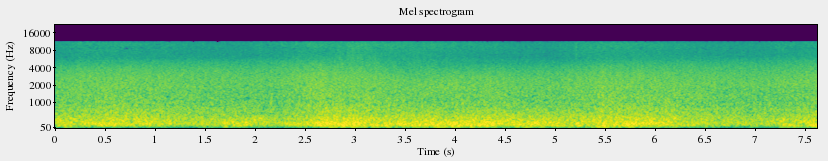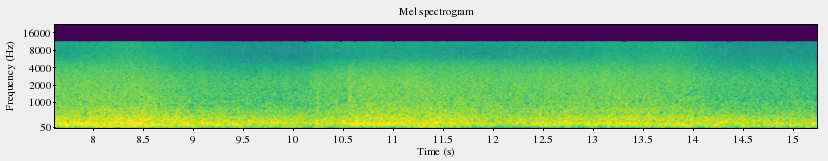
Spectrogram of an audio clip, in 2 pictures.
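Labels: Waves crash at the beach with volume that periodically decreases and increases. 0:00.0 - 0:15.2

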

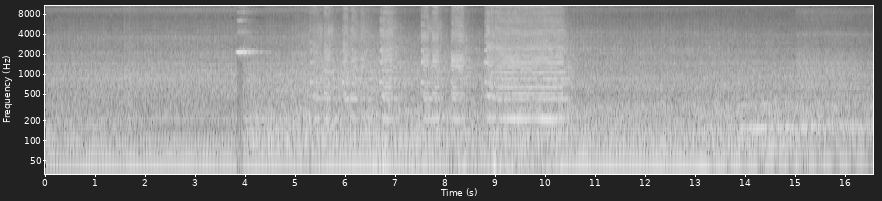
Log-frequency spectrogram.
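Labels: An engine of a truck is running steadily outdoors. 0:00.0 - 0:16.6
A truck's brakes squeak metallically. 0:03.8 - 0:04.4
A truck honks repeatedly in a rhythmic pattern. 0:05.3 - 0:10.5

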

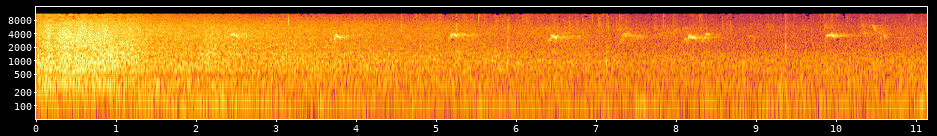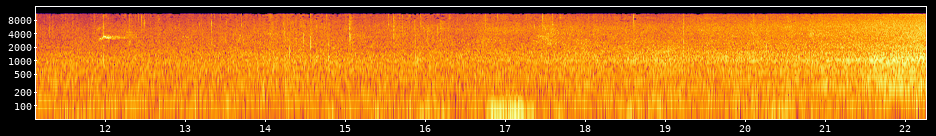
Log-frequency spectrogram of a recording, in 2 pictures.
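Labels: A car passes by quickly, producing a hissing sound. 0:00.0 - 0:02.3
Occasional raindrops fall outdoors. 0:00.0 - 0:22.3
Street traffic hums faintly in the background. 0:00.0 - 0:22.3
Birds chirp high-pitched peacefully in the distance. 0:02.2 - 0:20.3
A car is approaching steadily on the street. 0:19.3 - 0:22.3

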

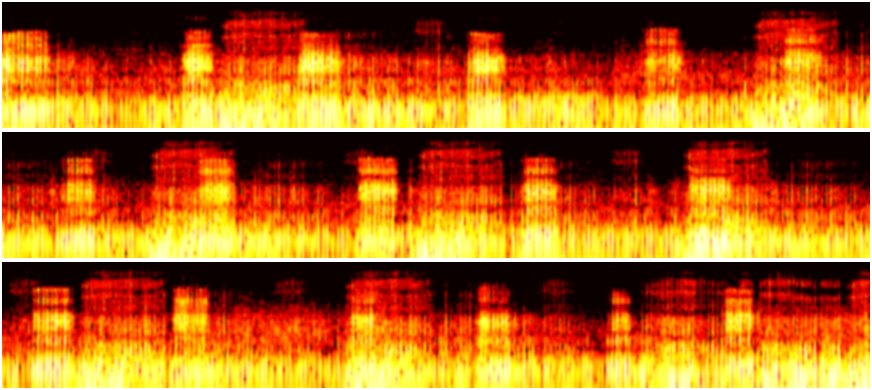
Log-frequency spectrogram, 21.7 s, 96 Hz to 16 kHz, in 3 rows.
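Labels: A cat snores continuously. 0:00.2 - 0:21.7

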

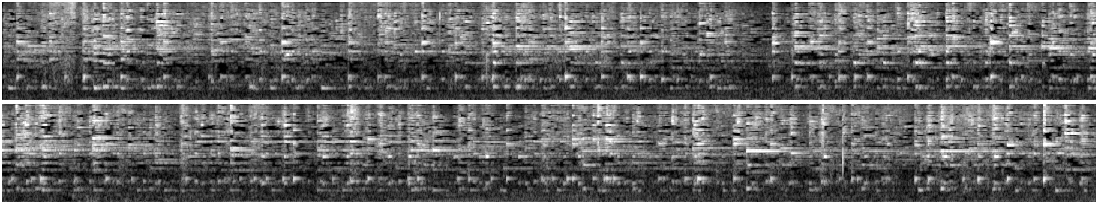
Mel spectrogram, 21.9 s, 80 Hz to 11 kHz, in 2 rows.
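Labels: Many cowbells ringing chaotically at the same time. 0:00.0 - 0:21.9

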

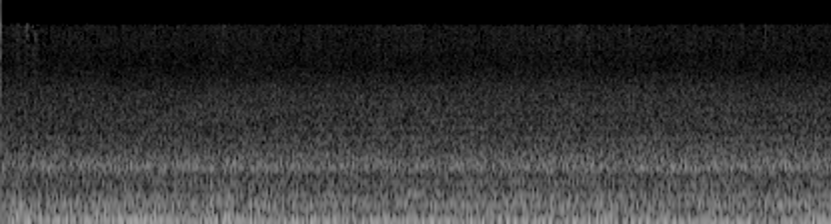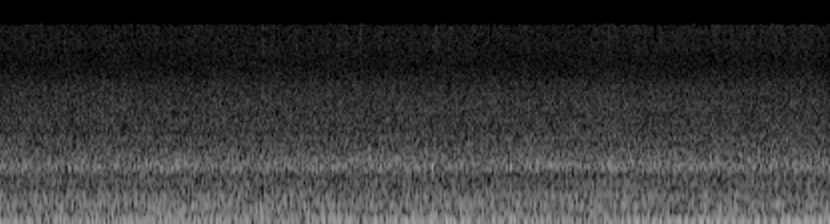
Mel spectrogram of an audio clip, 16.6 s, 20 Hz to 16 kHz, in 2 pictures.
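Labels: A car is moving along the road. 0:00.0 - 0:16.6

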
